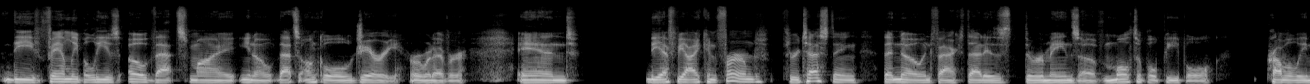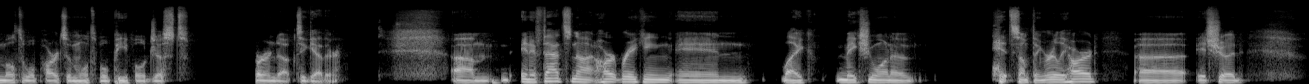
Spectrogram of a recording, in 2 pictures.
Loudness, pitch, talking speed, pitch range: -21 LUFS, 95 Hz, 135 wpm, 90-110 Hz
